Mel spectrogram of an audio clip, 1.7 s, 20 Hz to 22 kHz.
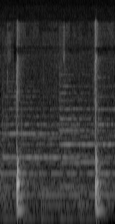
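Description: A stone knocks twice on the trunk of a Phoenix palm, each hit giving a short, hollow, woody tok around 660 Hz that dies away quickly. The hollow ring shows the trunk is hollow inside, a hollow that expands as the palm grows.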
